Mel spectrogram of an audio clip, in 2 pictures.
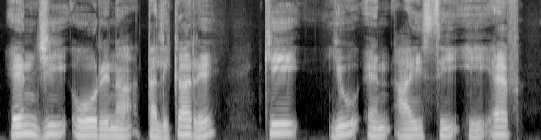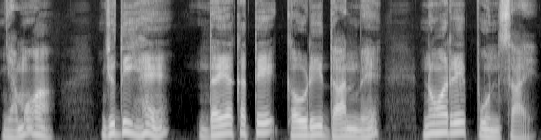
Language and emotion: Santali, neutral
